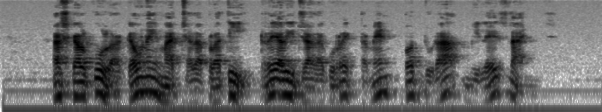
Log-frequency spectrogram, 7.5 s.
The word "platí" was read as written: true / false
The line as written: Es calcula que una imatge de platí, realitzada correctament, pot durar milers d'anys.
true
